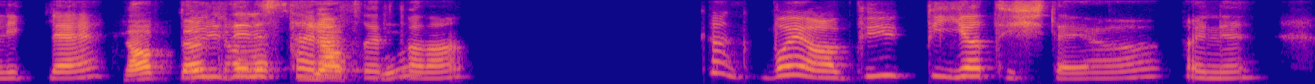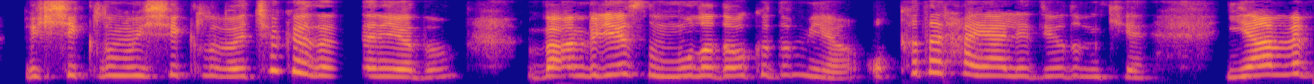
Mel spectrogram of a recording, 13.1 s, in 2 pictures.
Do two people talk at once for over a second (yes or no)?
yes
